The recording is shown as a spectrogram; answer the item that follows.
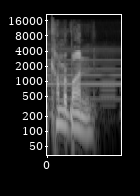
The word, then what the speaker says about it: cummerbund: I feel like it's a cummerbund. – A cummerbund? – I feel like it's not like a bunt cake.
